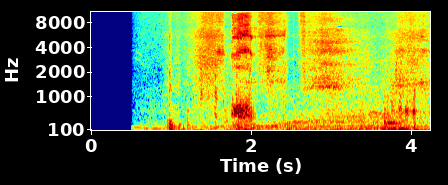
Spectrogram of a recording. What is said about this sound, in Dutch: Ja, dat is even optrekken in de Volvo XC40 Recharge P8 het ah, eh, gaat eh, best eh, voortreffelijk. Lekker snel.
